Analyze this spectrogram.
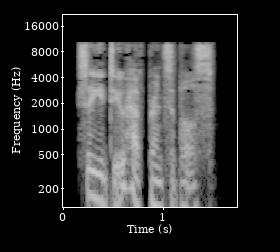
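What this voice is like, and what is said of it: Soft, mocking tone. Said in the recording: “she said in a softly mocking tone”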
